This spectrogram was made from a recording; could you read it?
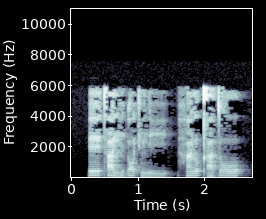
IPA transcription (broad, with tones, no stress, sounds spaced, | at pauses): eː˦ tʰ a˦˨ j i˨ ɗ ɔ˦ t͡ʃ ĩ˨ n iː˨ | h ã˦ l ʊ˦ kʼ a˨ t oː˦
